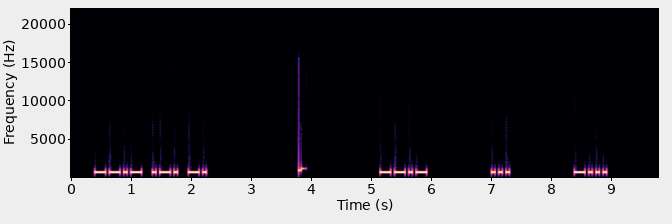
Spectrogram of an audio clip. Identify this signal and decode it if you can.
Morse code, heard as a keyed tone, about 20 wpm, spaced as for 10 wpm, 700 Hz. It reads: QRN QSB
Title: Top 90 QSO Elements - 6x Character Spacing - 20wpm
